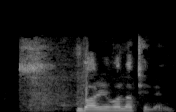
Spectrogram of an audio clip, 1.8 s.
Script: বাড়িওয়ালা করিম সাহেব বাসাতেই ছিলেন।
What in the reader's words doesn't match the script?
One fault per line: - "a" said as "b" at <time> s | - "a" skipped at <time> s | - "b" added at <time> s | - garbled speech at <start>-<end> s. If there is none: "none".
- "করিম সাহেব বাসাতেই" skipped at 1.3 s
